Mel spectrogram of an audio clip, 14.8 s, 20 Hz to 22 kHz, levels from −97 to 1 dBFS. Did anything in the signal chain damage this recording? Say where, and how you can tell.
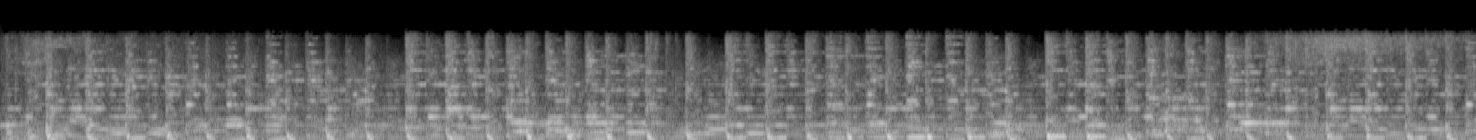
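Yes. The damage happens in the call processing stage, where a noise suppressor built for speech was applied to music or other sounds. Throughout the clip, held material and decaying tails are pulled down while onsets pass, giving a pumping level swing of roughly 5 dB. On a waveform, the envelope dips after each attack. A spectrogram shows sustained partials thinning and fading early. The band-limit near 8 kHz comes from the Opus call path, which fits a low bitrate around 20 kbps, and is not part of this fault.

At two points the suppressor cuts sound it has mistaken for noise. From 3.79 to 4.02 s the level sinks by about 5 dB, and from 10.27 to 10.45 s by about 7 dB, each lasting roughly 0.2 s. There the suppressor turns the sound down more than the rest. On the waveform they appear as brief notches in the envelope. 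On the spectrogram they show as short vertical bands where energy across the spectrum drops before recovering.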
